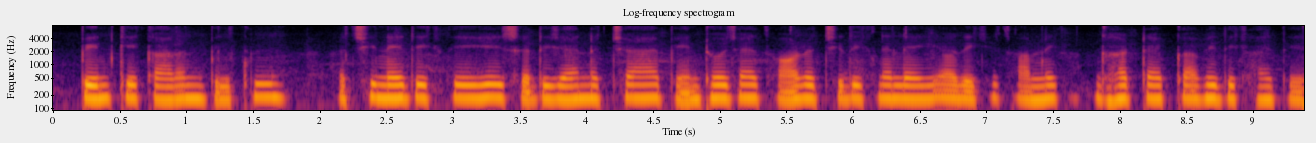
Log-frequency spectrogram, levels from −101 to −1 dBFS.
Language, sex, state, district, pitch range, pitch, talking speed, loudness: Hindi, female, Bihar, Jahanabad, 165-175 Hz, 170 Hz, 210 wpm, -30 LUFS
